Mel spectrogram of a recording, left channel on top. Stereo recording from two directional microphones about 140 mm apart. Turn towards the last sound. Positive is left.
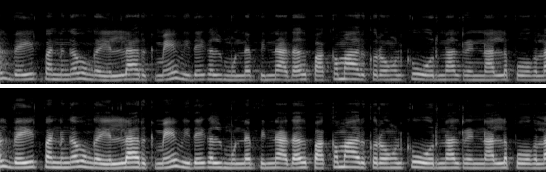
turn(degrees=-30)  # may be behind; listen again after turning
